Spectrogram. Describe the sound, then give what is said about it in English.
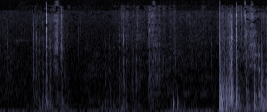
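A sheet of paper rustles and crinkles in a few soft, scraping bursts, ending with a louder, sharper flip as it turns over. “Sorry, I just flipped my paper over.”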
